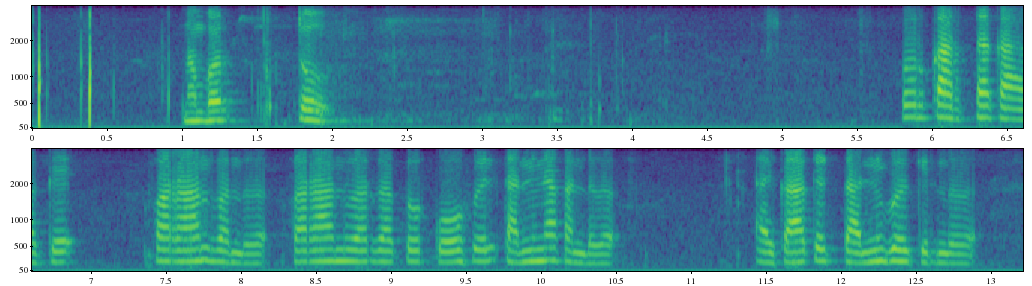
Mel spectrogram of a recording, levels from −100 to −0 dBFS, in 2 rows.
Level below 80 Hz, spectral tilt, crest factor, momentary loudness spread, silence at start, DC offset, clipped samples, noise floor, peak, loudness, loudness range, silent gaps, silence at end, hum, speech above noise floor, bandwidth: -52 dBFS; -9.5 dB/octave; 24 dB; 14 LU; 0.05 s; 0.6%; under 0.1%; -54 dBFS; 0 dBFS; -23 LUFS; 6 LU; none; 0.3 s; none; 32 dB; 4 kHz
